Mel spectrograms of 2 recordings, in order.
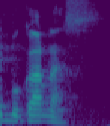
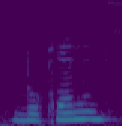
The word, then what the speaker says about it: Buchanan's: Like, how do you say Bucanas? Buchanan's.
